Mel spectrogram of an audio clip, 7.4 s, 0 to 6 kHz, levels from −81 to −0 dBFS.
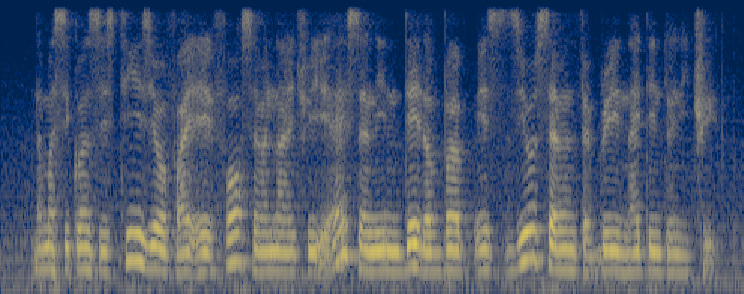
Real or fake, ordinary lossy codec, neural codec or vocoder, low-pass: fake; Opus, 64 kbps; codec, 16 kHz in and 24 kHz out, 1 kbps, XY-Tokenizer; 5.4 kHz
